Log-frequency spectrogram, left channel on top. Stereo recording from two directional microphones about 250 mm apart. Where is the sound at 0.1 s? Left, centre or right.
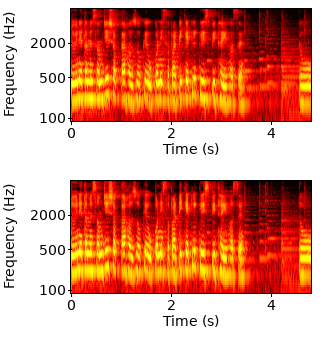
Right.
